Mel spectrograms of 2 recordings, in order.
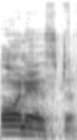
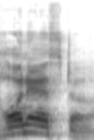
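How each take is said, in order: First: The word begins with a vowel sound. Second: The word begins with an h sound. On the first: The speaker calls it right. "इसे बेटा हम हॉनेस्ट नहीं ऑनेस्ट पढ़ते हैं" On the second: The speaker calls it wrong. "आपने उच्चारण किया हॉनेस्ट, हा से"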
